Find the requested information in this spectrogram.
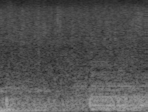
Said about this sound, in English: The howling wind and rain rattles the windows. At first, he thinks it's just the endless thunder that has disturbed his sleep.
